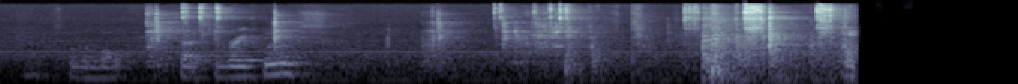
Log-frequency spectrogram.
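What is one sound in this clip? A ratchet wrench clicks as a bolt is loosened.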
